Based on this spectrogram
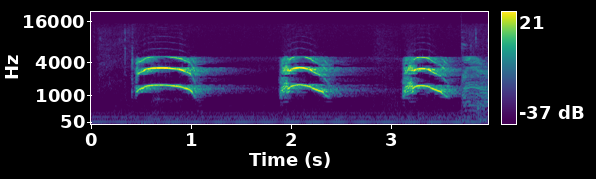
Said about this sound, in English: Not to worry, it's only our mystery bird. And this is a preview of our mystery bird contest coming on a little bit later in our program.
